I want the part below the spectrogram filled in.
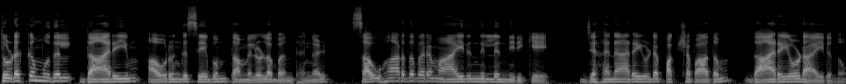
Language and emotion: Malayalam, neutral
